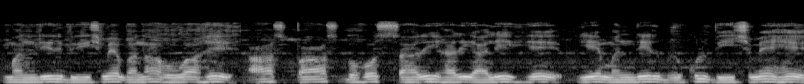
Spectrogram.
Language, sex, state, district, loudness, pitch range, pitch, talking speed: Hindi, male, Bihar, Bhagalpur, -19 LUFS, 110-125 Hz, 115 Hz, 125 wpm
